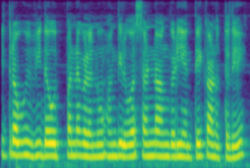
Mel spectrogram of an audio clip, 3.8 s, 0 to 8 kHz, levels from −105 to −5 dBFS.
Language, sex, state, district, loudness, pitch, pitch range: Kannada, female, Karnataka, Bidar, -13 LUFS, 220 Hz, 215-230 Hz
